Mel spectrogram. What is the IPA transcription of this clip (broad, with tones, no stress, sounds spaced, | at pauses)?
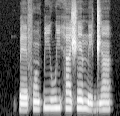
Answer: k͡p ɛ˨ f ɔ̃˧ k͡p i˦ w i˦ h a˦ ʃ ɛ̃˦ m e˧ d͡ʒ ã˦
